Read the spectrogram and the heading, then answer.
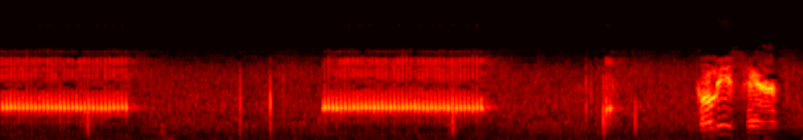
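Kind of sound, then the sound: household object, telephone being dialed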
